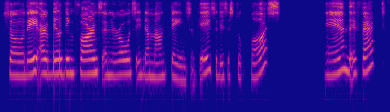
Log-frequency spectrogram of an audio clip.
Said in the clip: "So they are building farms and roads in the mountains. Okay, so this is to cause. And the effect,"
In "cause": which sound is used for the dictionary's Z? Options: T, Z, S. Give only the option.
S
